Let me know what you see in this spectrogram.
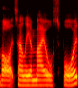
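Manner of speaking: ordinary talk, nothing marked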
